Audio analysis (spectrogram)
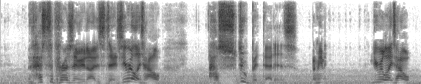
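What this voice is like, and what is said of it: Usual voice. Nothing is said of it.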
